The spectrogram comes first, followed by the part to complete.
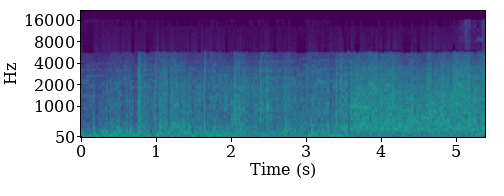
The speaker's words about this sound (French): Là, le beau feu d'artifice à Cannes en 1949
